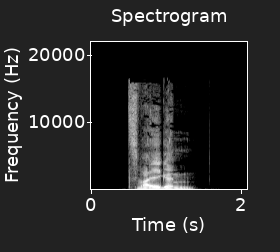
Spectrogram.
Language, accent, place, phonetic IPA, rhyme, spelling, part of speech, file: German, Germany, Berlin, [ˈt͡svaɪ̯ɡn̩], -aɪ̯ɡn̩, Zweigen, noun, De-Zweigen.ogg
- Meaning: dative plural of Zweig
